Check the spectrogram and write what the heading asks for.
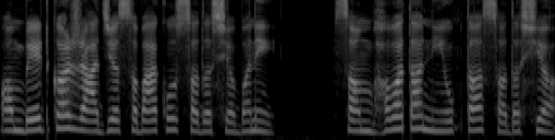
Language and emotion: Nepali, neutral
